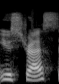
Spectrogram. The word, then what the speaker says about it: eustress: Eustress, or how do you say that? – It's the idea of acute stress. It's short bursts of stress. You can call it eustress.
